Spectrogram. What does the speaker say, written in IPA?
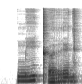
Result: m i kʼ ə r ɪ d

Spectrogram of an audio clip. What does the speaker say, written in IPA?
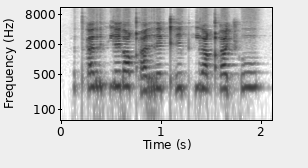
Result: tʼ a˦ r f j ɛ˦ ɾ ɔ˦ qʼ ɛ˩ r ɛ˦ kʼ e˦ pʰ j ɯ˨˩˦ qʼ ɯ˨˩˦ t͡ʃʼ o˦

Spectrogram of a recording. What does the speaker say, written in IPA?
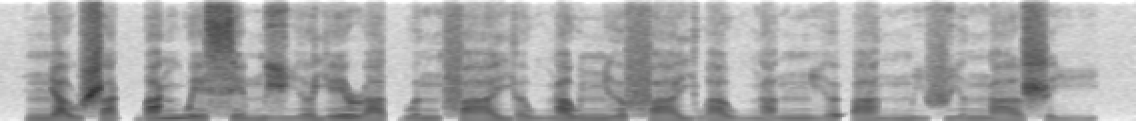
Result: ɲ a˨˩˨ w ʂ a˨˩ k̚ w a˧˥ ŋ w e˨˩˦ s e˨˩˨ m ɣ i˨˩ ə̯ j e˧˥ ɹ a˨˩ t̚ w ə˧ ŋ f aː˨˩˦ j ə˨˩ w ŋ a˧ w ɲ ɨ˧˥ ə̯ f aː˨˩ j w a˨˩˨ w ŋ a˨˩˨ n ɲ i˨˩ ə̯ ʔ a˨˩ n m i˨˩˦ f i˧ ə̯ ŋ aː˨˩ ʂ i˨˩˨

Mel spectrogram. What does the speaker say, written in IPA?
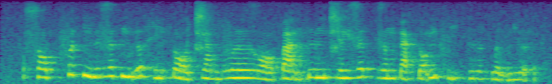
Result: s ɔ˨˩ p̚ f ə˦˥ t̚ ŋ ɨ˨˦ z ə˦˥ t̚ m ɨ̰˧˥ ə̯ h ḭ˧˨ n ɗ ɔ˧˩ t͡ɕ a̤˨˩ m v əː˧ ɣ ɔ˧˩ ɓ a̰˧˨ n ɗ ɨ˧ n t͡ɕ ə˧ j z ə˦˥ t̚ z ə˧ m ɗ a˨˩ k̚ ɗ ɔ̰˧˥ n f ḭ˧˥ k ɨ˧ ə̯ k w ə̰˧˨ w ɲ ɨ̰˧˨ ə̯ ʔ

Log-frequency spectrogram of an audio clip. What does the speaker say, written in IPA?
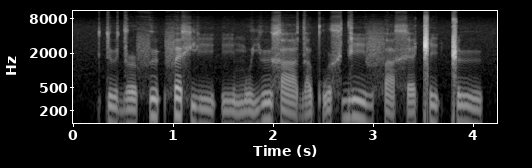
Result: t ʉ˨˩ d ə˞˨˩ f ʉ˥˧ ʔ f ɛ˥˧ x j iː˨˩ ʔ iː˨˩ m u˨˩ j ʉː˥˧ x aː˨˩ d a˨˦ kʷʼ ə˞˨˦ x d iː˥˧ v f a˨˩ x ɛ˨˦ ǁ i˥˧ ʔ ǁ ʉ˥˧

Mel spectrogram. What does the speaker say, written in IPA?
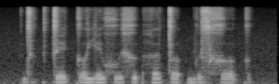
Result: dʱ ə k t e k ɤ j e xʷ e x ɯ ʔ h ə t ɤ ʔ b ɯ z x ɤ k

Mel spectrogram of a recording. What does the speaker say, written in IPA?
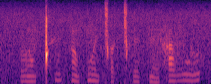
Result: l õ ǃʰ i k ɐ̃ kʷ ẽ ǀ ɐ ǀʰ e k ẽ h a v u l

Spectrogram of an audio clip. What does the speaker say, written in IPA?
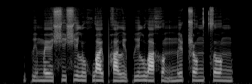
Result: p ḭ˨˩ m e˨˦ ɪ̯ ɕ i˦ ɕ i˥˨ l u˥˨ x w a˥˨ ɪ̯ pʰ ä˨˦ l ḭ˨˩ p i˦ l w ä˨˦ x ɤ̰˨˩ ŋ m i˦ ʈ͡ʂ ɤ˦ ŋ t͡s ɤ˥˨ ŋ

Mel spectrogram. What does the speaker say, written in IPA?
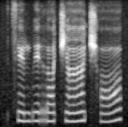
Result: t͡s ẽ m b e r ɒ t͡ʃ ãː t͡ʃʰ ɒ

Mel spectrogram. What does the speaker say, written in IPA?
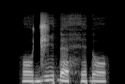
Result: o˨ d͡ʒ i˦ ɗ ɛ˨ h ɪ˦ ɗ o˦

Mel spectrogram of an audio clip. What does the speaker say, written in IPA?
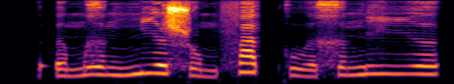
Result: ʔ ə˨˩˦ m ɣ ə˧ ŋ ɲ i˧ ə̯ ʂ o˨˩˨ m f a˦˥ t̚ k u˨˩˨ ə̯ x ə˧˥ ŋ ɣ i˧ ə̯

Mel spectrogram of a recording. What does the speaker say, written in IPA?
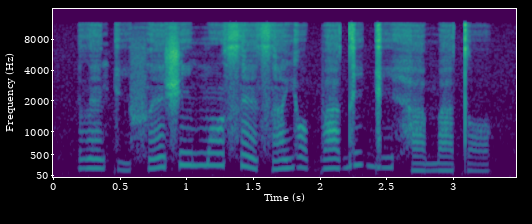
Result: l ɛ̃˧ k i˨ f ɛ̃˨˦ ʃ ĩ˦ m ɔ̃˦ s ɛ̃˦˨ s ã˨˦ j ɔ˦˨ b a˧ d i˦ ɡ i˧ h a˦ m a˦ t ɔ˧

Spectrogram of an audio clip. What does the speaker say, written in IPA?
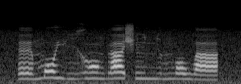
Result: ɛ˨ m ɔ˦ j i˨ ɣ ɔ̃˦ ɡ a˦ ʃ ĩ˧ ɲ ə˧ ŋ ɔ˧ w a˨

